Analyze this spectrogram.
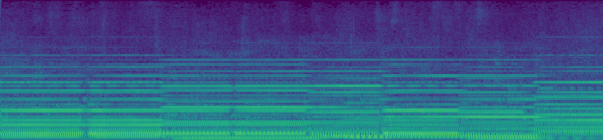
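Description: Organ playing slow, sustained chords that change about once a second.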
